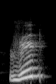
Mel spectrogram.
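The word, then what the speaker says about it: read: যেটা যেটা আছে দেখো একই স্পেলিং আছে কিন্তু উচ্চারণ আলাদা প্রনান্সিয়েশন আলাদা হবে কিরকম হবে রিড রেড রেড তার জন্য দেখো ব্র্যাকেটে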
